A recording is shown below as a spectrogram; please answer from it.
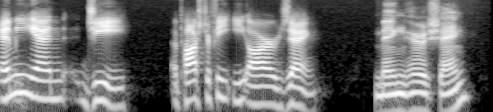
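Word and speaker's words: Meng'er Zhang: the respect that she deserves, how do we pronounce her name? It's MENG apostrophe ER Zhang. Meng Her Shang. Menger Zhang?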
